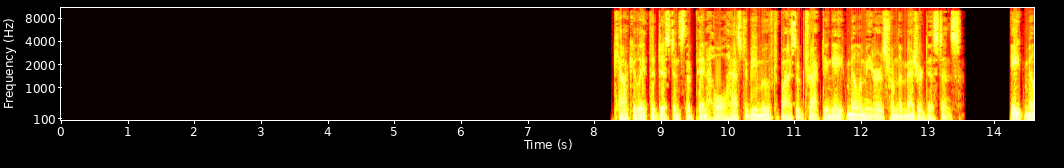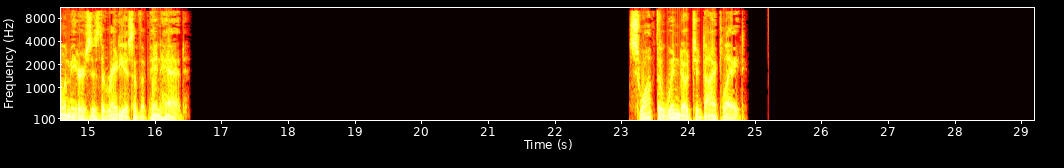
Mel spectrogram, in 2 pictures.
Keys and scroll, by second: 3.0-4.2 typing, 4.9 Return.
